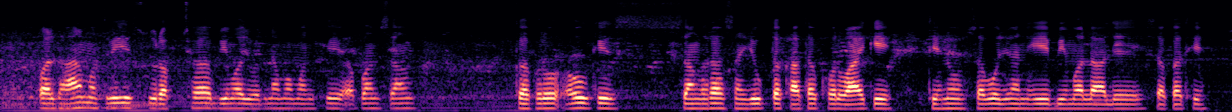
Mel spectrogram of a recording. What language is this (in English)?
Chhattisgarhi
